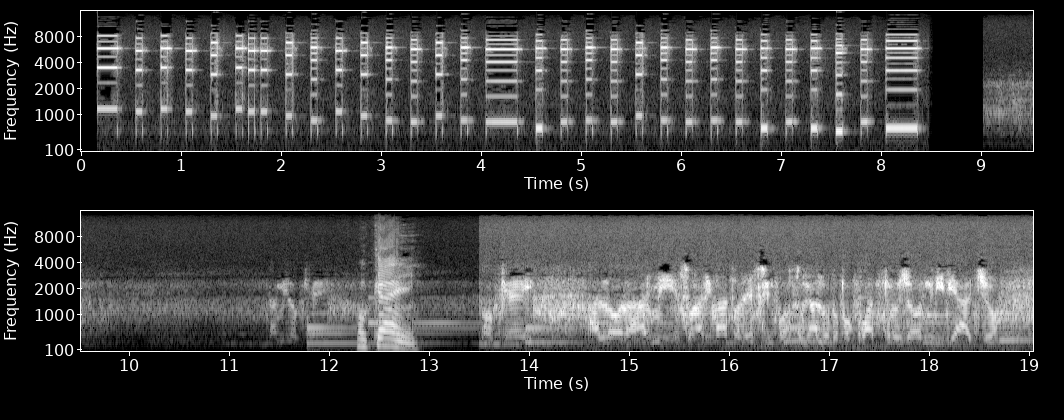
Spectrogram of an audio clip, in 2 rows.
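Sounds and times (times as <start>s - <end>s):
electronic beep tune: 0.2s - 8.5s.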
